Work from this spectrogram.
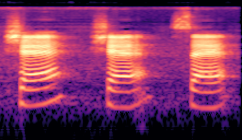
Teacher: उसके बाद में देखो, उसके बाद में है आपके संघर्षी व्यंजन, जिन व्यंजन वर्णों का उच्चारण करते समय दो उच्चारण अवयव इतने निकट आ जाते हैं कि वायु निकासी का मार्ग इतना संकरा हो जाता है कि वायु को बाहर निकलते समय संघर्ष करना पड़ता है, अतः ये संघर्षी व्यंजन कहलाते हैं।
